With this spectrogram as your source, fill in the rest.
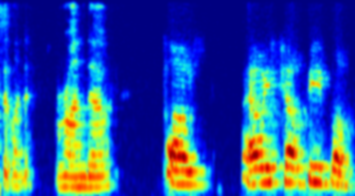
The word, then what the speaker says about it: Rondeau: us is that how you pronounce it linda rondo well i always tell people first a man of course denver deer rondo rondo okay good linda is not only a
